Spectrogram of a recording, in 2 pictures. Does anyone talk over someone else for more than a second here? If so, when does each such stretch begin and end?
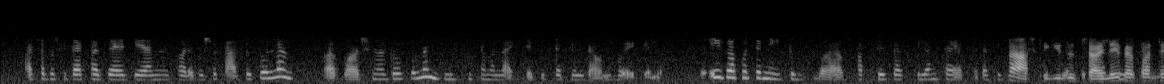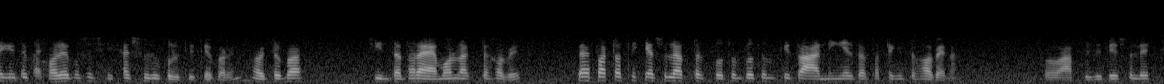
10.2-12.1

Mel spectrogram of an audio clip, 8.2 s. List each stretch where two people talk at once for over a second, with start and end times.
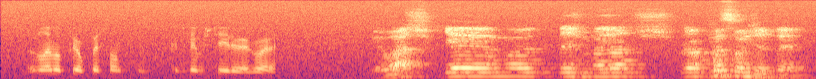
none

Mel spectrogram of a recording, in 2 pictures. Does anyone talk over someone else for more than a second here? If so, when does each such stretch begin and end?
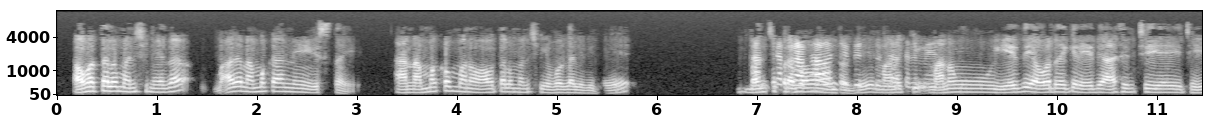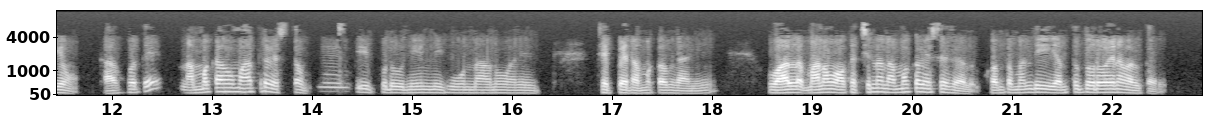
7.0-8.8

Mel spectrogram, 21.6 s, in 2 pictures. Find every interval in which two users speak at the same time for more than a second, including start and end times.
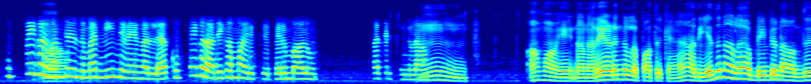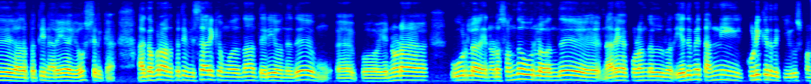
none

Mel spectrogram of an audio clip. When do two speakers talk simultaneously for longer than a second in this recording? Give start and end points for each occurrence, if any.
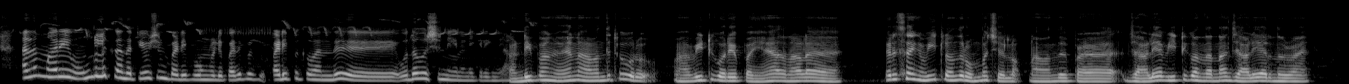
none

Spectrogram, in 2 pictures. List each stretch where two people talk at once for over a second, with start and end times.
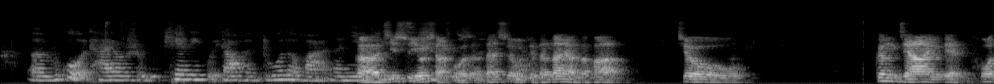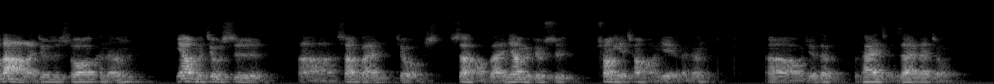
3.5-5.4

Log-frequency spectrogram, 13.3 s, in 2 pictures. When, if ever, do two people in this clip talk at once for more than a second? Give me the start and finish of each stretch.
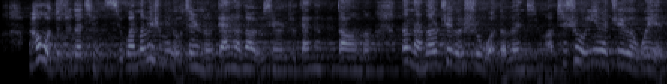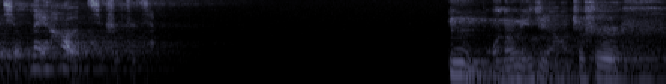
none

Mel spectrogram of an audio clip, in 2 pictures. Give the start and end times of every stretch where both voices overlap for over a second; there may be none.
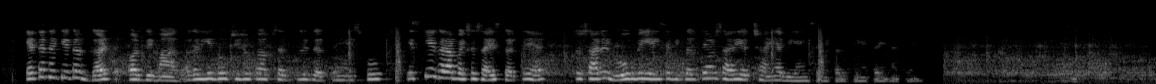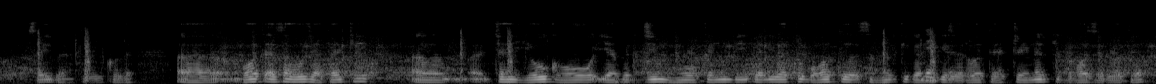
none

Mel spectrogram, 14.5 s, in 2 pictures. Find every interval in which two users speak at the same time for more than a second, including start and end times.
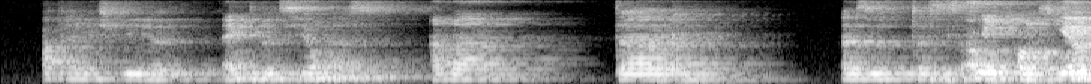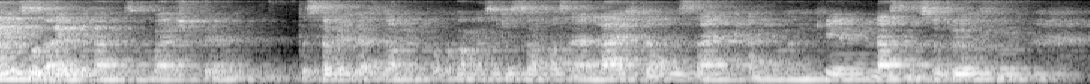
6.2-7.9

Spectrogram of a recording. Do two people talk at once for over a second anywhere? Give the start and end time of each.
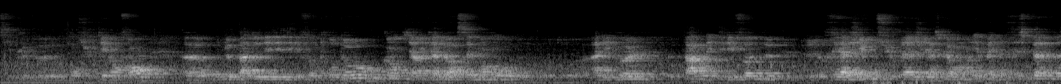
none

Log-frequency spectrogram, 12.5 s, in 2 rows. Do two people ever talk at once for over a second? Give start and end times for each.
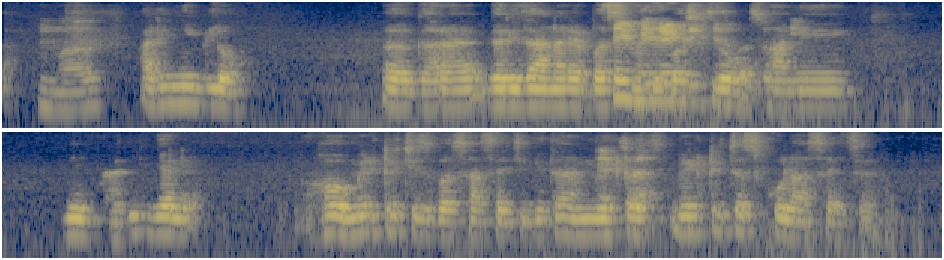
4.0-5.3

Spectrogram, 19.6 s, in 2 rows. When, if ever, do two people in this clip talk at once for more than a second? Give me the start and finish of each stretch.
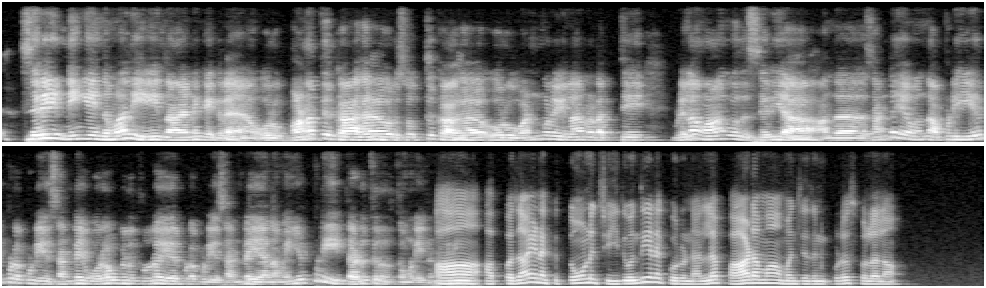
none

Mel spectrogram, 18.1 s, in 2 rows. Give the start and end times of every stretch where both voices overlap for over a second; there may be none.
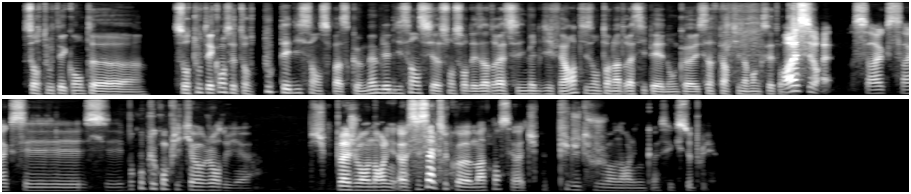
none

